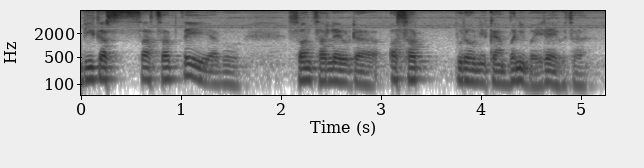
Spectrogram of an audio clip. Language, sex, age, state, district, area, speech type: Nepali, male, 45-60, West Bengal, Kalimpong, rural, spontaneous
